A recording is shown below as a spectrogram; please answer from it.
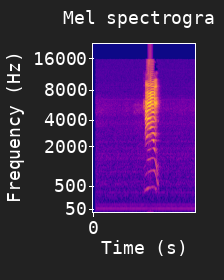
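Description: A single short meow-like call, about a second in, sliding down in pitch.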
